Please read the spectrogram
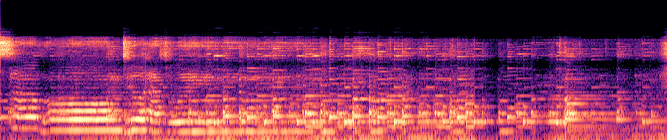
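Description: Banjo playing a steady stream of plucked notes in a bluegrass-style song accompaniment, with longer held tones underneath.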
